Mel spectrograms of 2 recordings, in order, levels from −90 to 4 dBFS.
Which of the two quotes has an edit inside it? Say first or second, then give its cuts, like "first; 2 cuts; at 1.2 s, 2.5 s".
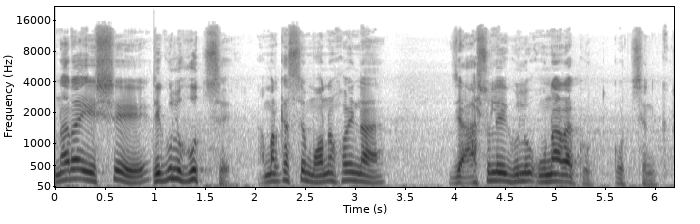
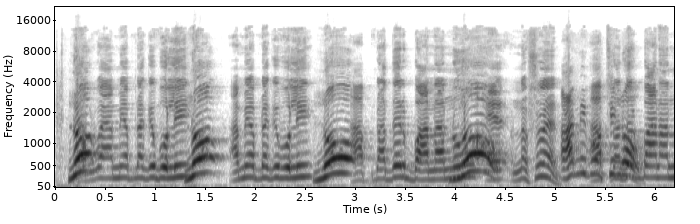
first; 1 cut; at 0.9 s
